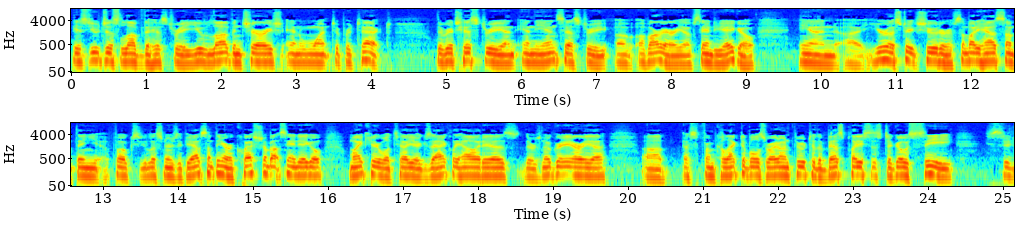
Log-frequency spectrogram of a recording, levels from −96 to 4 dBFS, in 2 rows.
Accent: American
